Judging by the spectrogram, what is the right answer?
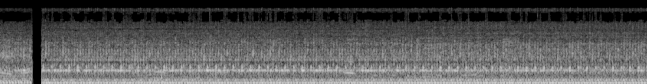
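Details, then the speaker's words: Ranger Tug 21 EC Volvo Penta diesel, first run of the season after fuel filter change: steady idle with an even low beat and faint constant tone, no misses or knocks; starts and runs without problems on shakedown cruise. "alright so it's the shakedown cruise here so we got the motor running no problems everything's looking great on our Ranger 21"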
